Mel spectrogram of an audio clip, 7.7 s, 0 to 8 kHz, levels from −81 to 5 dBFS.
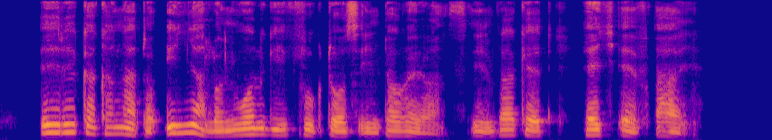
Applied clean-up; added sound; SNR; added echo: neural mask model Resemble Enhance denoiser.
